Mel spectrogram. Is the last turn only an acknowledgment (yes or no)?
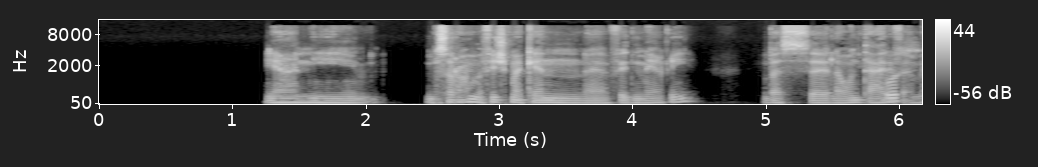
yes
